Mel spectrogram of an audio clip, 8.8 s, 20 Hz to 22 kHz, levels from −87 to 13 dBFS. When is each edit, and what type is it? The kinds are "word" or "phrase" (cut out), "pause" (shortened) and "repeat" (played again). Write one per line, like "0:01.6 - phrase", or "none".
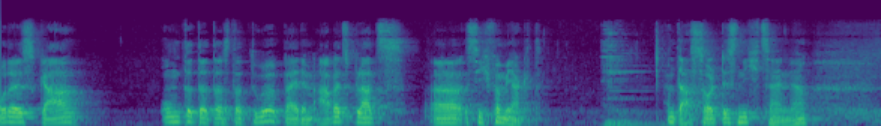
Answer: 0:04.2 - pause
